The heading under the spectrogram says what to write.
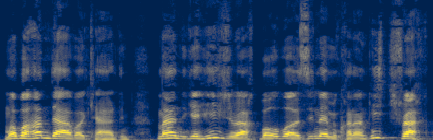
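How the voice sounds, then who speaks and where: A man voicing a proud, quick-tempered young rabbit boy in a children's storybook reading, speaking with emphatic indignation. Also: fairly high pitch, animated, pitched above the performer's own voice. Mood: upset.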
